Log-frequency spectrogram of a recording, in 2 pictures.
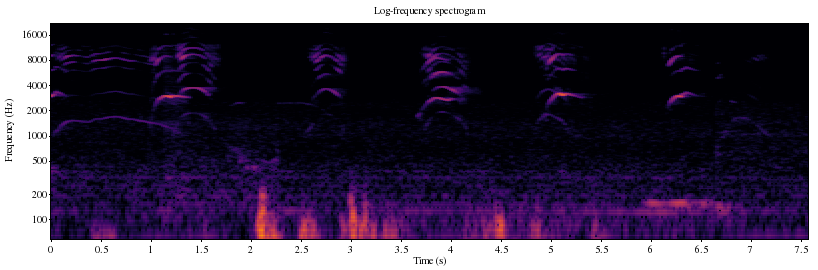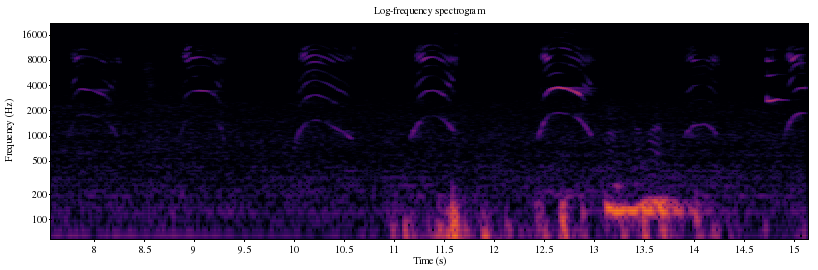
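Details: Crying kitten, later brought back to the nest by its annoyed mother: a steady series of shrill, arching mews about once a second, some sliding lower, over soft bumps and scuffling.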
